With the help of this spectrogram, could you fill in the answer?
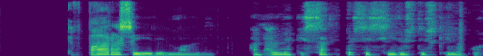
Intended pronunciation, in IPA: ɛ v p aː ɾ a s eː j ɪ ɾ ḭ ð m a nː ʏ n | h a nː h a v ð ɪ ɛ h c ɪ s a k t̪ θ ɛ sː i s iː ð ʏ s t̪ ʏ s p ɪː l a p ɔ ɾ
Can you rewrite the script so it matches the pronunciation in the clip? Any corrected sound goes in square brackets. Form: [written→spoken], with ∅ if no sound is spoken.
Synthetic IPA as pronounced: ɛ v p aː ɾ a s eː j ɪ ɾ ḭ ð m a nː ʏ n | h a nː h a v ð ɪ ɛ h c ɪ s a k t̪ θ ɛ sː [i→ɪ] s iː ð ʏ s t̪ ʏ s [p→c] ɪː l a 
